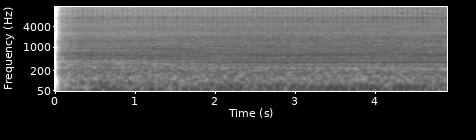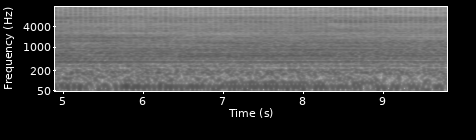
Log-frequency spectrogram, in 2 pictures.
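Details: Vauxhall/Opel Corsa E at idle with a constant, fairly light, tinny metallic rattle on a quick uneven beat; source not identified.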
